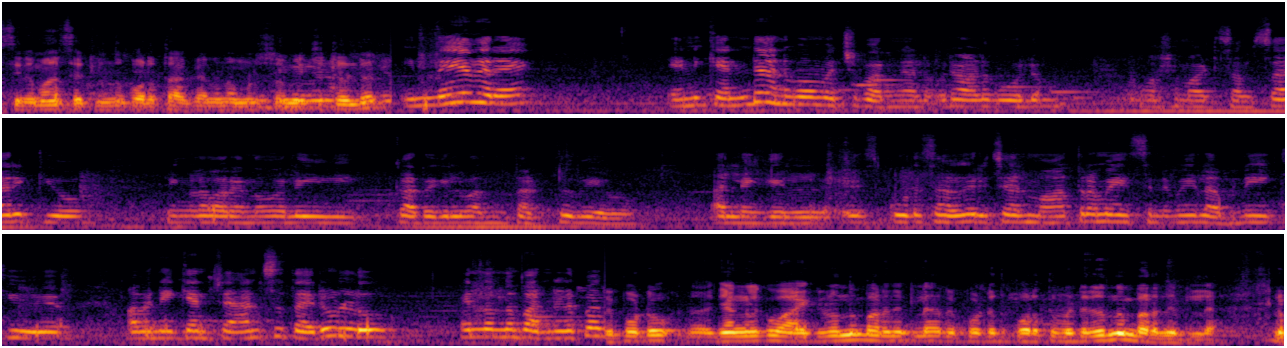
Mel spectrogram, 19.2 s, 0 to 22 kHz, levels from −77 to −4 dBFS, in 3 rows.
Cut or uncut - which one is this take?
cut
